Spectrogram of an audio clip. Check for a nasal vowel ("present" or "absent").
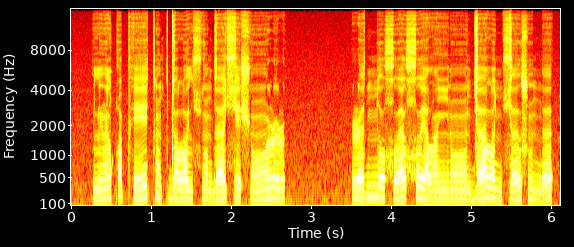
present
